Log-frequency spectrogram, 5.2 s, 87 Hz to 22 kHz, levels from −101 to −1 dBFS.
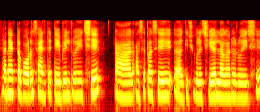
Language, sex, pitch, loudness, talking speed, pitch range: Bengali, female, 200 Hz, -17 LUFS, 160 wpm, 190-215 Hz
